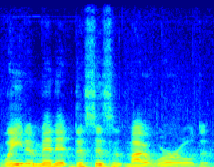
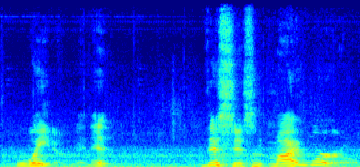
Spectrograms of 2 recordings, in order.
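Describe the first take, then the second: First: It is said in a disappointed tone. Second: It is said without a disappointed tone.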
